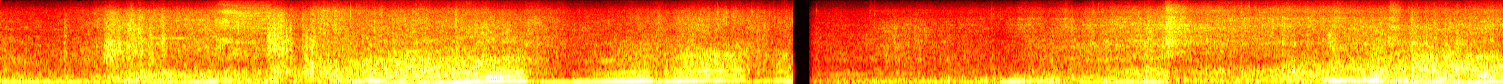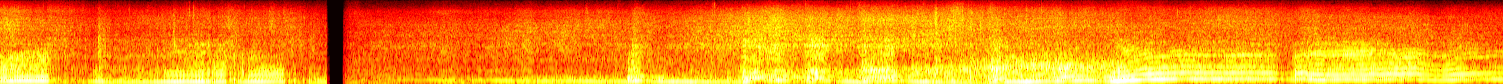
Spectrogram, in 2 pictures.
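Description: Rally cars passing one after another on a loose gravel forest stage, with cut breaks between passes. Each engine revs hard, its note climbing and dropping repeatedly through quick gear changes over the hiss of tyres and thrown gravel. In the middle pass the car is a Subaru Impreza with a turbocharged flat-four.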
